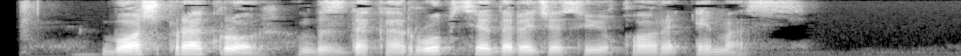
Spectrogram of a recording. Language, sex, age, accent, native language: Uzbek, male, 18-24, Toshkent viloyati, Uzbek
